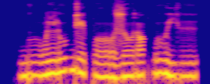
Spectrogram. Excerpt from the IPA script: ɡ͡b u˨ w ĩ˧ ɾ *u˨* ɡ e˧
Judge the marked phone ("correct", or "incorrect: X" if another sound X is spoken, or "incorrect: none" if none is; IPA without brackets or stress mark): incorrect: u˦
